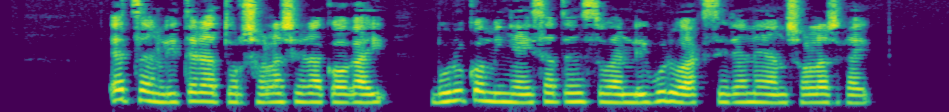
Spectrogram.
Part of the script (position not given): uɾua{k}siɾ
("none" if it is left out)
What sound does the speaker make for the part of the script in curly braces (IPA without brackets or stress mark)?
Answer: k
